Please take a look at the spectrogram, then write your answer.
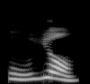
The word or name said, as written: Wu Yong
